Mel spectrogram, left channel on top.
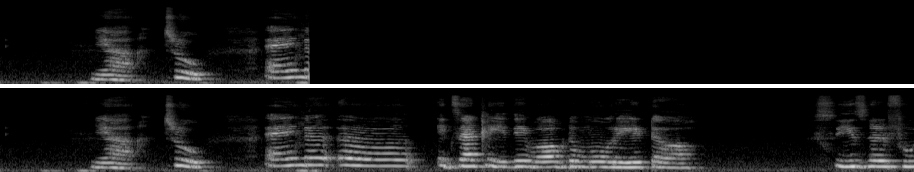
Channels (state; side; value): drops out; left; at 3.1 s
